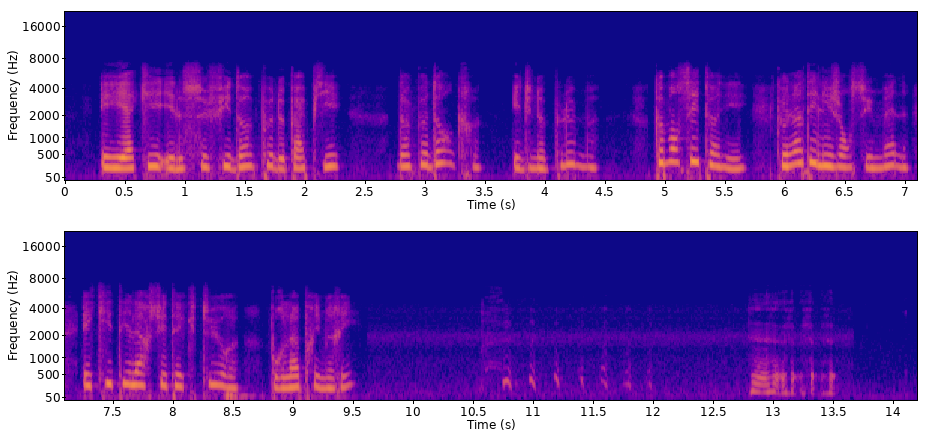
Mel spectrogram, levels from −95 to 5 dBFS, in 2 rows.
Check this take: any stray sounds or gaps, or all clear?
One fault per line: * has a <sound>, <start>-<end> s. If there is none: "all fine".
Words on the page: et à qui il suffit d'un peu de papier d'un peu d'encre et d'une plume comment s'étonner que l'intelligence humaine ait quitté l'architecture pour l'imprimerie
* has a laugh, 10.5-12.1 s
* has a laugh, 12.8-13.6 s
